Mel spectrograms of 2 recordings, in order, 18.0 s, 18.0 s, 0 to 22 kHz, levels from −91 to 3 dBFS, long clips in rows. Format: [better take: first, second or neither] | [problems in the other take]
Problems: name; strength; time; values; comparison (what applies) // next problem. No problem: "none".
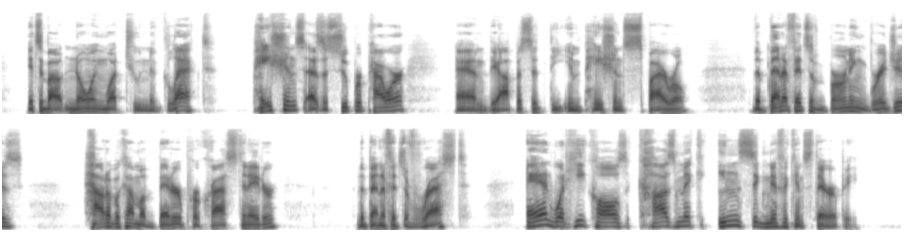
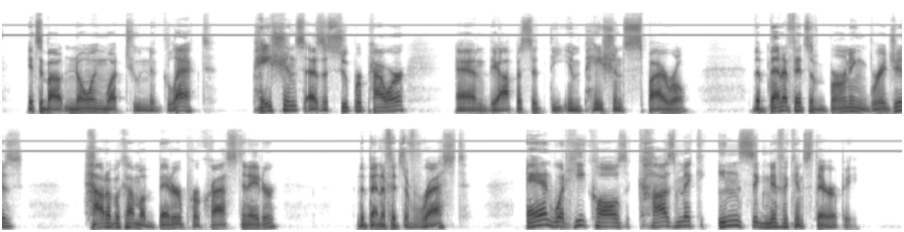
first | high-pitched whine; noticeable; throughout; 6.5 kHz, 15 dB below the speech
